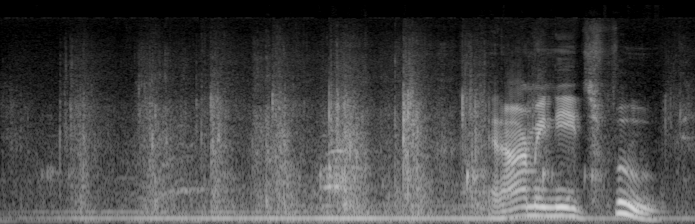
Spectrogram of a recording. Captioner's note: footsteps clacking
